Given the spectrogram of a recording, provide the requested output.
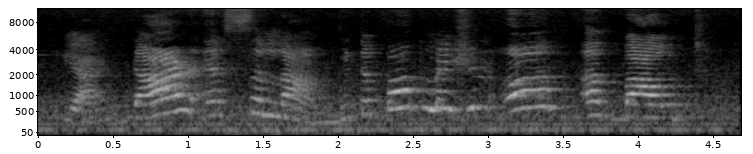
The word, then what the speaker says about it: Dar es Salaam: the most populated city in this country is dar es salaam if i'm pronouncing that correctly yeah dar es salaam with a population of about four and a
